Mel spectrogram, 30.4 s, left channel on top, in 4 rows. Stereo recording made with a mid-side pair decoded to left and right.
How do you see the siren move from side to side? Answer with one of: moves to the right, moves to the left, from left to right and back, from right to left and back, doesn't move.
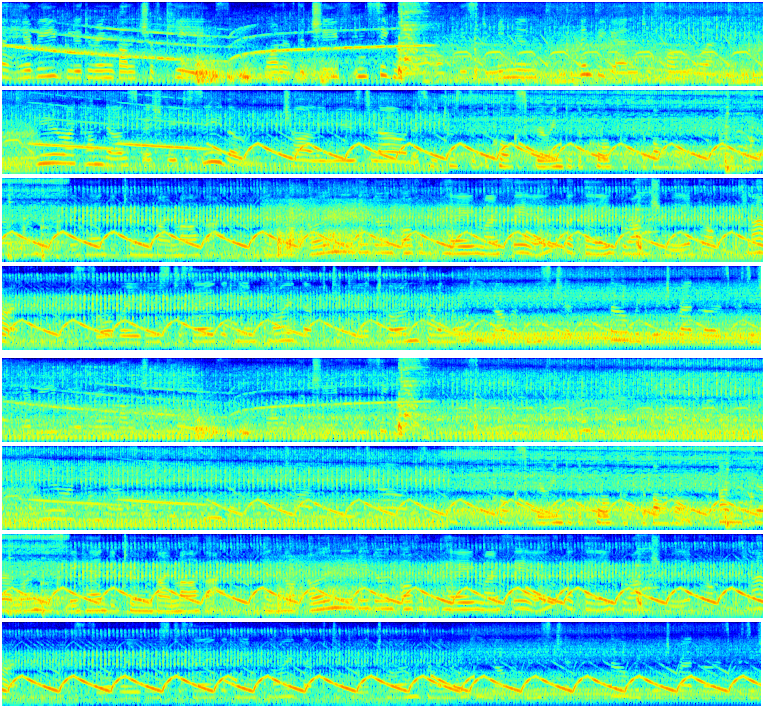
moves to the right.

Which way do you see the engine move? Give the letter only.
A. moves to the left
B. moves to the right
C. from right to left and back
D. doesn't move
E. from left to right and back
A.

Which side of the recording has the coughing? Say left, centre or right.
centre.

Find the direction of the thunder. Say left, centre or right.
left.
